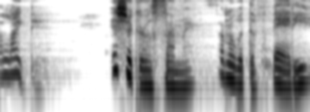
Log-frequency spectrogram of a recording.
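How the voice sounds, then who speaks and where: A woman talks in a medium pitch. Her delivery has a somewhat breathy quality. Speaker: podcast co-host. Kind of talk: casual chat.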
